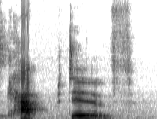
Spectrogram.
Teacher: stress on the first syllable captive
